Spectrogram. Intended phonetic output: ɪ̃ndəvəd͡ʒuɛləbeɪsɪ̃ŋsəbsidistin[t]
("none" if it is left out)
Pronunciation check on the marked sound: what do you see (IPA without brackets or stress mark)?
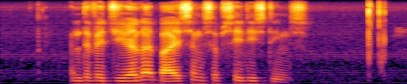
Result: s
